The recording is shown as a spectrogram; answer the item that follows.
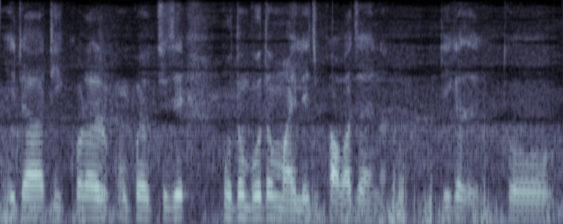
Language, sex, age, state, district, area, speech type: Bengali, male, 30-45, West Bengal, Kolkata, urban, spontaneous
